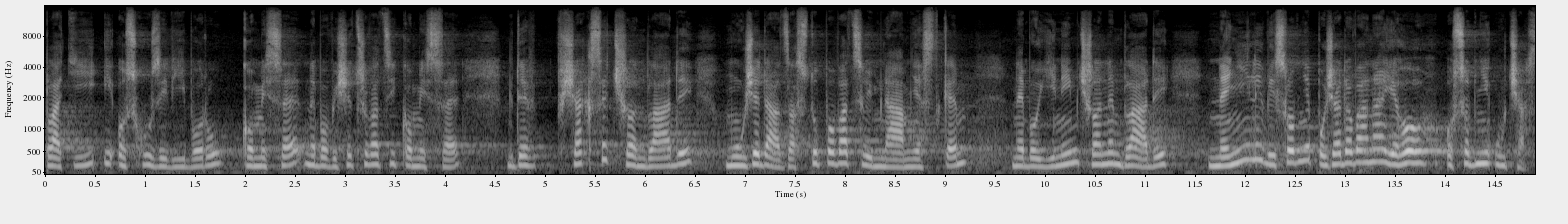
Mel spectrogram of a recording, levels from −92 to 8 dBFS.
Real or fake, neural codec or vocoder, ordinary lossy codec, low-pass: real; none; Opus, 64 kbps; 14.4 kHz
